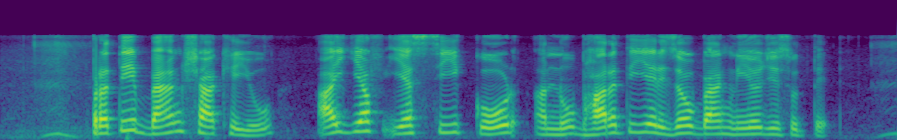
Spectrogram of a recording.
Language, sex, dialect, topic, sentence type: Kannada, male, Mysore Kannada, banking, statement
